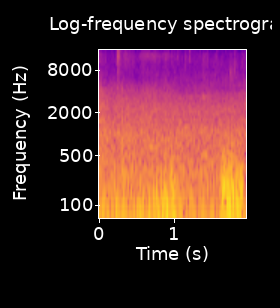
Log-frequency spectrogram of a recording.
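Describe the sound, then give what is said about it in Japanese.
Strong wind at Asakusa Station buffets the microphone in low, rumbling gusts, swelling twice into heavy blasts of muffled roaring noise, with no voices. “風の音がすごい。”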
